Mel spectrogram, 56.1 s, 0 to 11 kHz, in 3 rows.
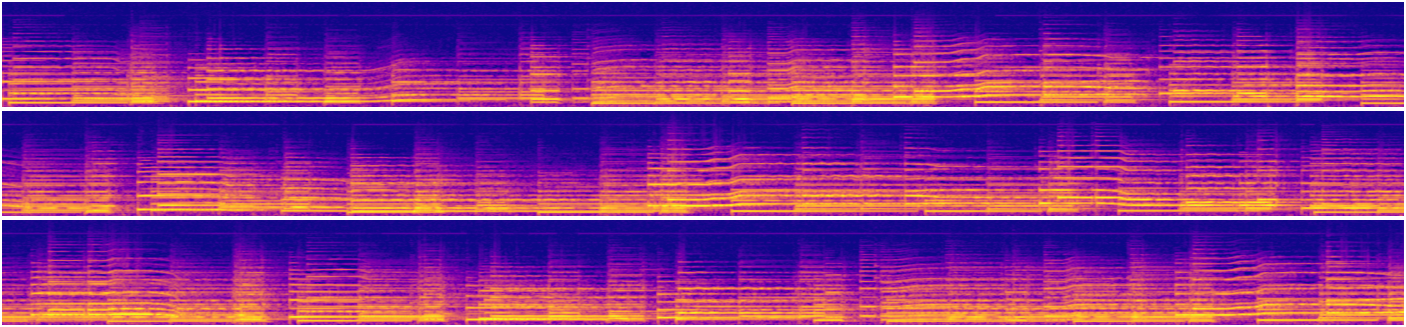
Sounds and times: Steel guitar, slide guitar: 0.0 - 56.0.

